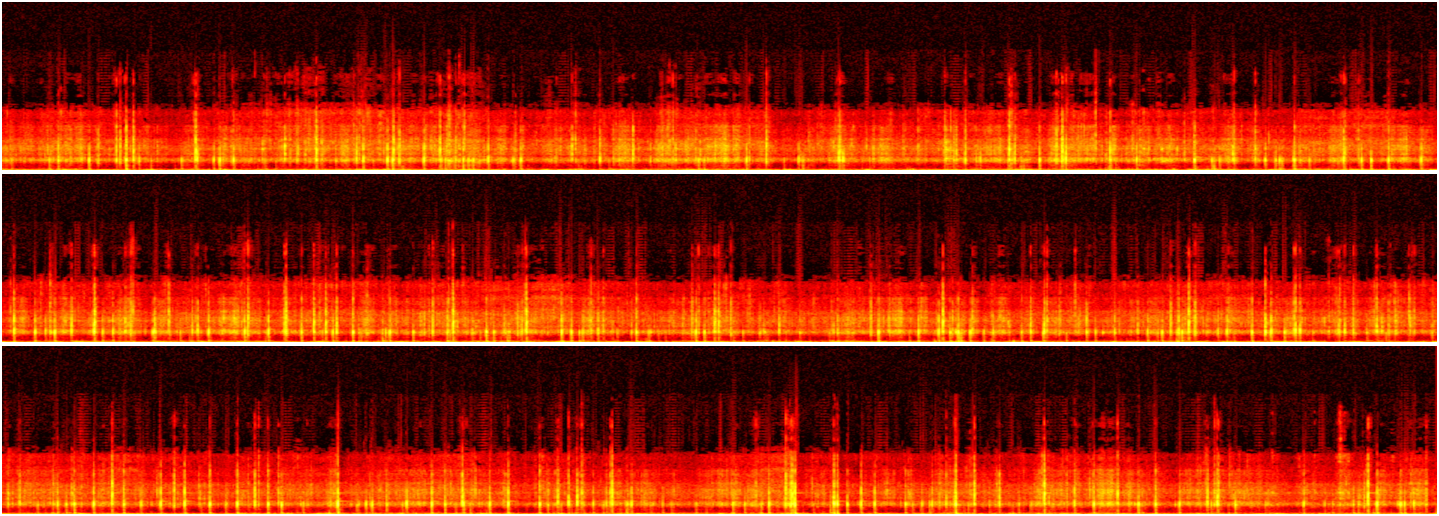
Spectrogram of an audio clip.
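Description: Mountain bike ridden along an off-road trail: continual rattling and knocking over bumps, over a steady low rumble.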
